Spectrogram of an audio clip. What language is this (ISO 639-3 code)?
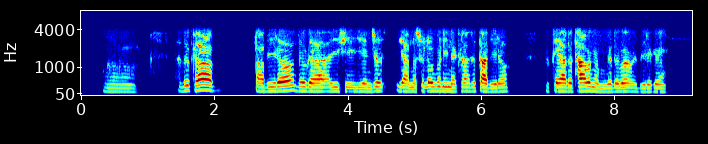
mni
